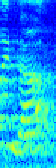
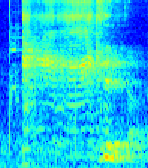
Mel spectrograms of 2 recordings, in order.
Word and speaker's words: Glinda: It's gone, Linda. With a go. Well, yes, of course. Glinda.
